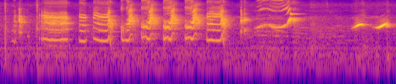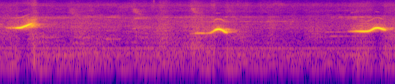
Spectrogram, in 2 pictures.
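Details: Pet green ringneck parrot talking: a quick run of harsh, voice-like syllables, then a series of clear, bending whistled notes spaced over several seconds in a quiet room.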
